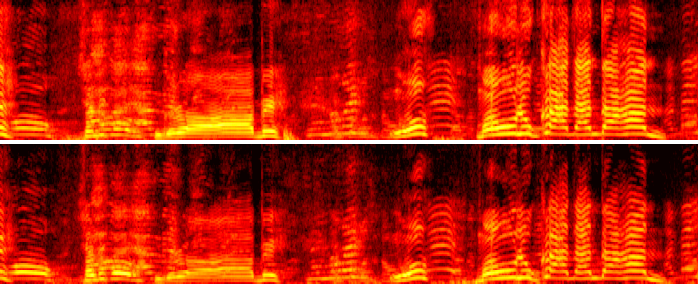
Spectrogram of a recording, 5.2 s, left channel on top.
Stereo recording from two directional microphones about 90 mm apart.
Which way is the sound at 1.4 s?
15° left (ahead or behind).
